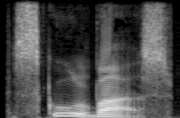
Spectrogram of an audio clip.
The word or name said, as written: school bus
